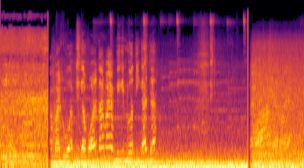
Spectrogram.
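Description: Traffic rumbles on a busy road.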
